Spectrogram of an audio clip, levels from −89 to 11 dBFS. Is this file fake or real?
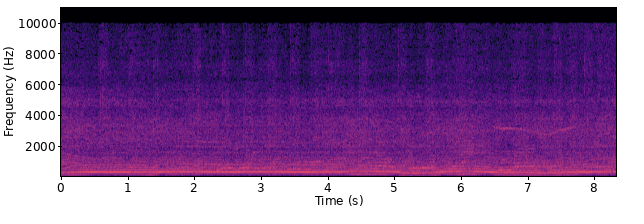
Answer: fake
